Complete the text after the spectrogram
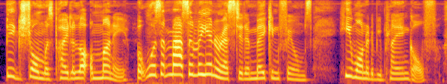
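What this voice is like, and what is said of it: Put-on British accent imitating Jason Fleming. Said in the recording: “you're going to do another accent. You're going to be our Jason Fleming ... I only have one English. British accent ... That's actually kind of close to him.”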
